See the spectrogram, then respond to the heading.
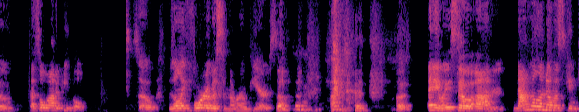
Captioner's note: laughter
